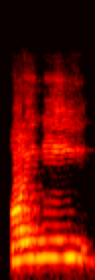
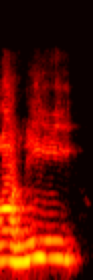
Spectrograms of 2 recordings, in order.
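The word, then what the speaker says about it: עוני: or the grief bread, depending on whether you pronounce it oini, which is the way we pronounce it, which means for grief, oinin, or ani, poor man's bread.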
